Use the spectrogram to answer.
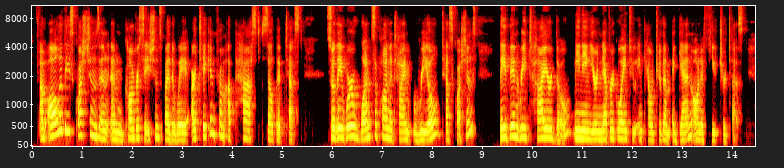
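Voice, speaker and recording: Over a quiet background, a woman with a Canadian accent speaks at a moderate pace. Her pitch is fairly high and her intonation lively. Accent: typical Canadian. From Northern Ontario, Canada. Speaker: online English instructor. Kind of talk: webinar presentation. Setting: online Zoom webinar. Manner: clear, measured.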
